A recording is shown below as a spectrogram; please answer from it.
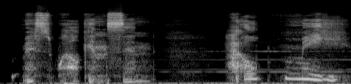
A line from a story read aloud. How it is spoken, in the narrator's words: I whispered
